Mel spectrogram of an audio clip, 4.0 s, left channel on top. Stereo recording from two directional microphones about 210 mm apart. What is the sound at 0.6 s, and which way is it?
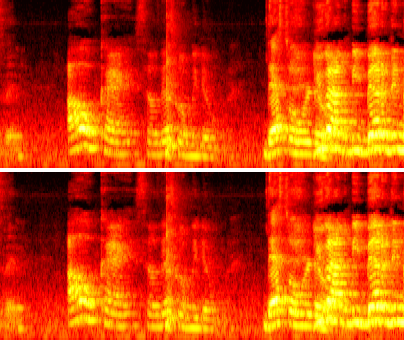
Speech, 20° left (ahead or behind).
